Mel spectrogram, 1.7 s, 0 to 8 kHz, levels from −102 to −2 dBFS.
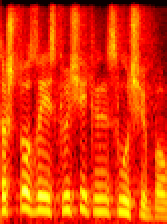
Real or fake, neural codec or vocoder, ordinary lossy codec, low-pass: fake; codec, 16 kHz, about 1 kbps, DyCAST, with the encoder's durations; none; 7.2 kHz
